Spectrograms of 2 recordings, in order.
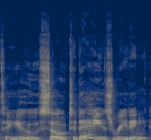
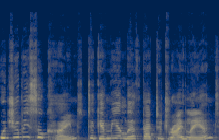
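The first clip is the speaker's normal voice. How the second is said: tiny, high, wee small voice; 7 semitones higher than usual. Narrator voicing the Ant calling to the Mud Turtle, in a wee, small voice. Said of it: "called the Ant in his wee, small voice".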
